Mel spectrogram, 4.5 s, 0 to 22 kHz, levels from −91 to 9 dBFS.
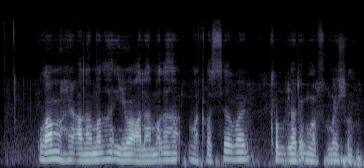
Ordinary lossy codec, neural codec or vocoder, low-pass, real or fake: none; codec, 32 kHz, 1.9 kbps, SNAC; 14.4 kHz; fake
